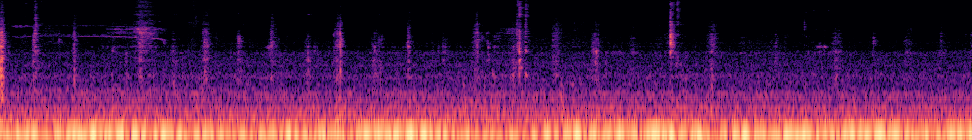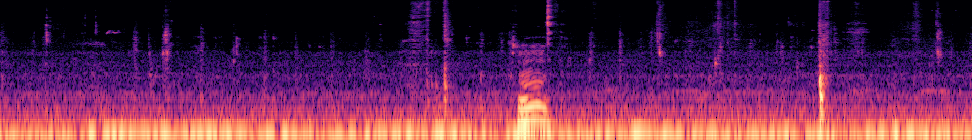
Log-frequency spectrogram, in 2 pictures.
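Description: Close chewing and small clicks of wooden chopsticks against a stainless steel bowl, over the steady low hum of an idling truck engine heard inside the cab. A short hummed "mm" comes about eleven seconds in.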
